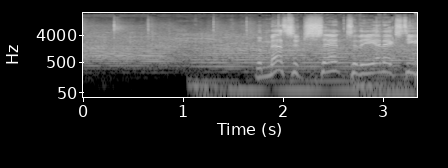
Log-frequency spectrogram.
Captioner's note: crowd cheering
